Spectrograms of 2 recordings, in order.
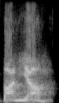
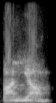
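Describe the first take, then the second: First: The word ends with a 'nyam' sound. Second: The word ends with a 'nyam' sound.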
